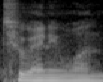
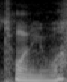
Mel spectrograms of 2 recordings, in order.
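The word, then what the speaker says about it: 2NE1: any1 21 you think that's I we keep pronouncing It 2 any1 but it's 21 one really it doesn't fit them they have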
